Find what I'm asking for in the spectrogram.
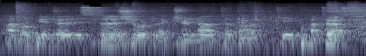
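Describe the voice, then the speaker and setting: A man speaking as a cruise ship captain, making a formal, measured and courteous announcement with halting pauses over a public address speaker. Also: low-pitched, flat delivery, background noise. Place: indoors on a cruise ship, heard over loudspeakers by a walking passenger. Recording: echoey ship PA from far off, crowd chatter. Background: passengers chattering.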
